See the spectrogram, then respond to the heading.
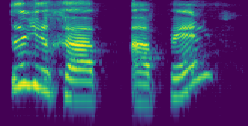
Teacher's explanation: general question rising intonation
